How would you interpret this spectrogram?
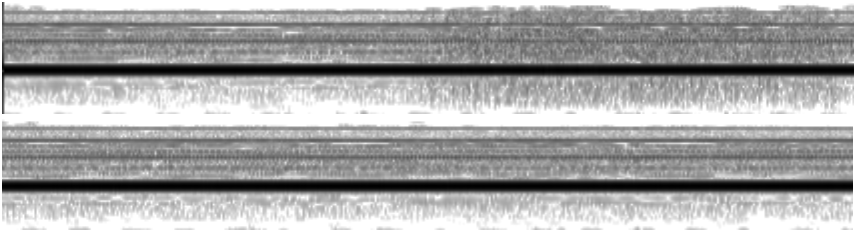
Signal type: Emergency Alert System (SAME) tones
